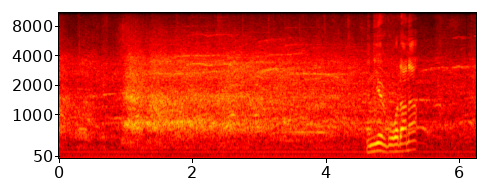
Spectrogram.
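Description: A crowd cheers loudly in a large echoing arena.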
